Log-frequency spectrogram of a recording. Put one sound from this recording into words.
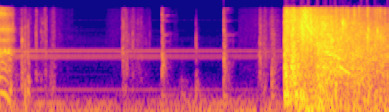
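Footsteps crunch over rubble and debris.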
